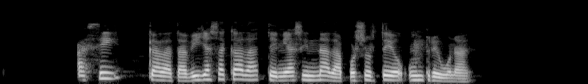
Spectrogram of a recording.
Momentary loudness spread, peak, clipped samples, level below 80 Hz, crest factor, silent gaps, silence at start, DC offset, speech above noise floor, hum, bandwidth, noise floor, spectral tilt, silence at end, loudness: 10 LU; -2 dBFS; under 0.1%; -62 dBFS; 14 dB; none; 0.75 s; under 0.1%; 75 dB; none; 7.6 kHz; -89 dBFS; -6 dB/octave; 1.2 s; -15 LUFS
